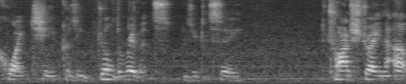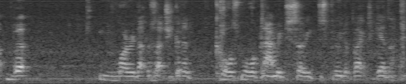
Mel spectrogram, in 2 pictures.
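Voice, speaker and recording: Over light background noise, a man with an English accent speaks at a fairly quick pace and fairly high pitch, with big swings in loudness. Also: ordinary pitch variation. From England. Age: 30s. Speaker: YouTuber. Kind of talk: casual vlog talk. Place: home room. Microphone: camera far.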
